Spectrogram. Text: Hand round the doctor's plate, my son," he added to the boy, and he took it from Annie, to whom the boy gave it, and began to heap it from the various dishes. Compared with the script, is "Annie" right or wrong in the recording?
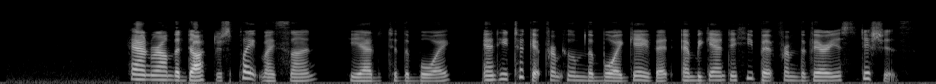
wrong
